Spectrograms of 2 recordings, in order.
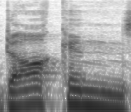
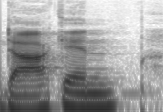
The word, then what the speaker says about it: Dokken: real quick, the name Dokken is the band. It's also Don Dokken's last name. That's correct. It was decided that this is a good name because why? Please tell me. It rhymes with rockin'.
